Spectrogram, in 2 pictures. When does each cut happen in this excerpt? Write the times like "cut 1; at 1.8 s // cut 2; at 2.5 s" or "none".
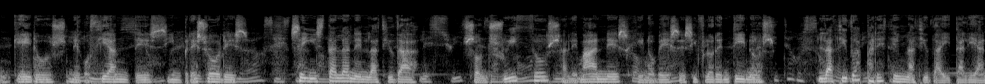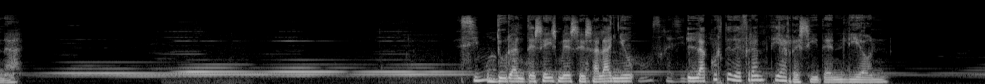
cut 1; at 1.5 s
